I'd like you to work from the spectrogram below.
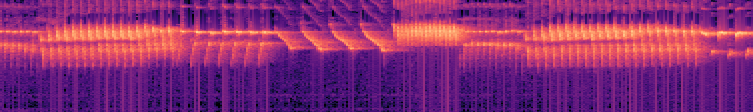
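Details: Serinus canaria, the canary, singing as a training example: loud fast trill, a run of falling slurred whistles, a buzzy high burst, then another long rapid rolling trill.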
